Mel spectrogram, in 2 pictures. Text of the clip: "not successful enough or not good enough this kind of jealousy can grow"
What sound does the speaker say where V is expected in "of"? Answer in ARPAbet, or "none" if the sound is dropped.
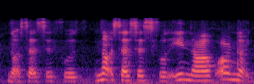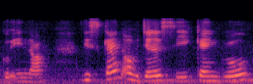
F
